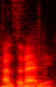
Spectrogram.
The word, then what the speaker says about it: Antonelli: Andrea Kimi Antonelli. Everyone calls me Kimi, so I will go for that. You pronounce the A's probably a bit different, so it's just a bit more flat.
